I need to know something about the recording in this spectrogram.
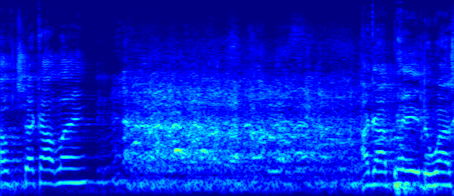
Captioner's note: audience laughing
